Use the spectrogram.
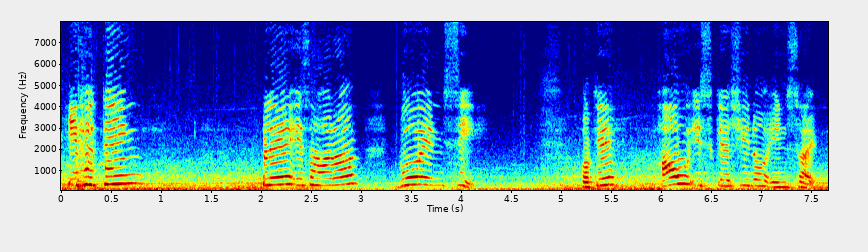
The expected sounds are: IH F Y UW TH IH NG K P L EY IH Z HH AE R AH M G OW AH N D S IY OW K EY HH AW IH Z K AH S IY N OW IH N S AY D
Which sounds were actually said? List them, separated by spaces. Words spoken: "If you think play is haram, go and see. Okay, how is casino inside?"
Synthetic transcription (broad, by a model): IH F Y UW T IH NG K P L EY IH S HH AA R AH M G OW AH N S IY OW K EY HH AW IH S K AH SH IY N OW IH N S AY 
